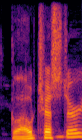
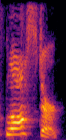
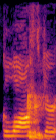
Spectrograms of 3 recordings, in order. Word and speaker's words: Gloucester: Gloucester in Massachusetts and they have low Chester you mean no its Gloucester it's Lobster in Massachusetts and what's interesting is it's also pronounced Gloucester in Britain it is he would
